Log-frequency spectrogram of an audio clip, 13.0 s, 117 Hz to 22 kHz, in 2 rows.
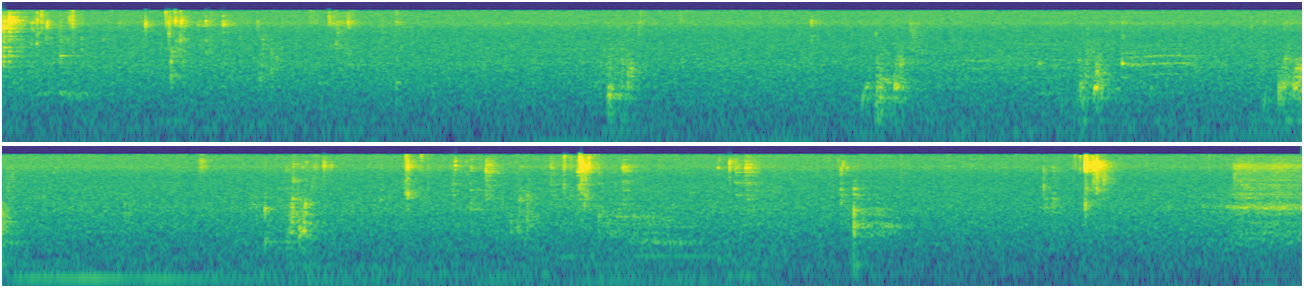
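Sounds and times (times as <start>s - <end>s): person drinking and swallowing: 3.0s - 3.3s.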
